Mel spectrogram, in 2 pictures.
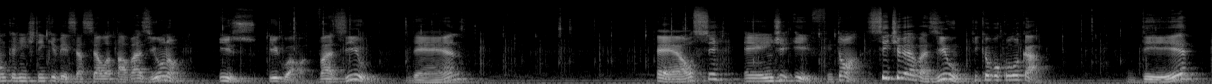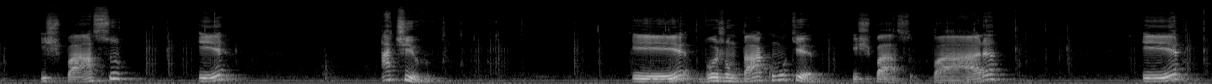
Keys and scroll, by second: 0.4 ctrl+c, 1.7 ctrl+v, 9.5 ctrl+Left.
